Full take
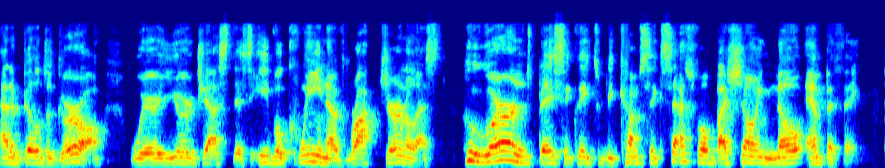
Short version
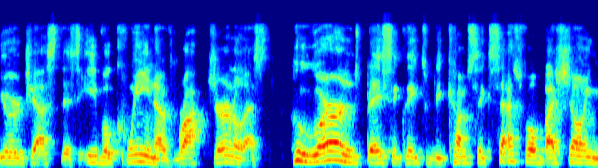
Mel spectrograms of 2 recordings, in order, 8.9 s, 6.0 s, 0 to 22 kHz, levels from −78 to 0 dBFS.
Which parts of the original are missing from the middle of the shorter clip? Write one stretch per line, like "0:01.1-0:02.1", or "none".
none

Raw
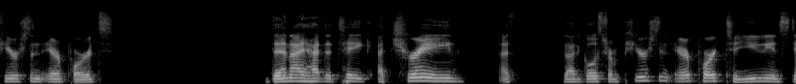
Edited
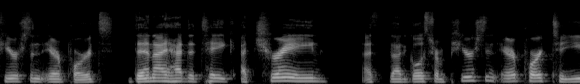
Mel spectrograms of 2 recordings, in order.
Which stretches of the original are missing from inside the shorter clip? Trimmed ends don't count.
0:01.2-0:02.6
0:05.2-0:05.6

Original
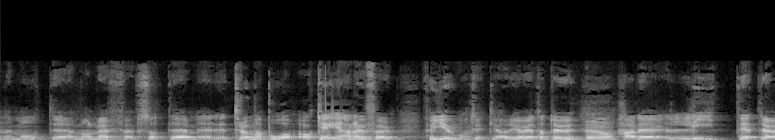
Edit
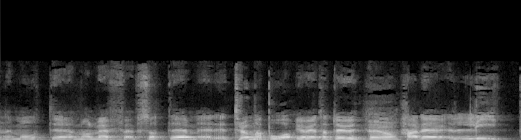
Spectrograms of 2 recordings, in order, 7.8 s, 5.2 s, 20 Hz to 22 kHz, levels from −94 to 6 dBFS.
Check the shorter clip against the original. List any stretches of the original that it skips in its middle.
0:03.0-0:05.1

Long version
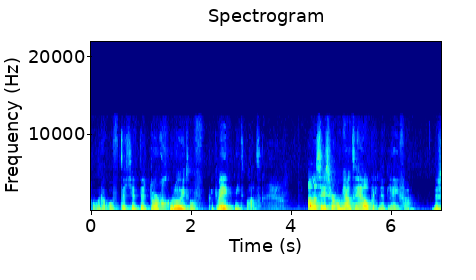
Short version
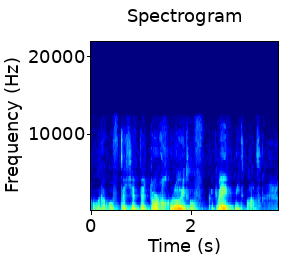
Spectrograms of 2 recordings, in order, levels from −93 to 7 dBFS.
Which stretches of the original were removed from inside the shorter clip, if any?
none

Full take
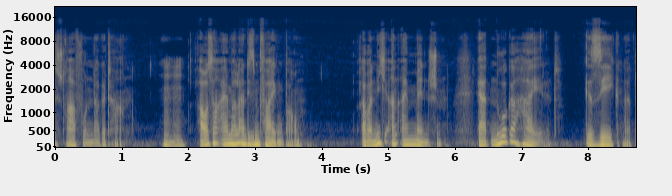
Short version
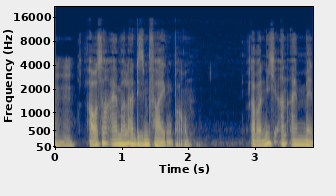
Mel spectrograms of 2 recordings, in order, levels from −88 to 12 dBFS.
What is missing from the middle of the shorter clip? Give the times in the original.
none

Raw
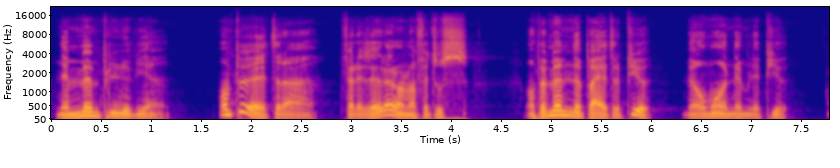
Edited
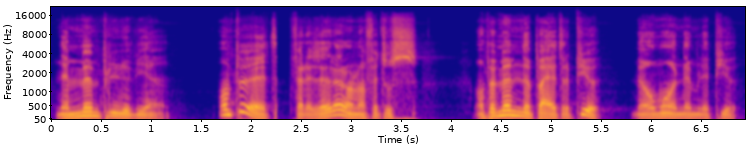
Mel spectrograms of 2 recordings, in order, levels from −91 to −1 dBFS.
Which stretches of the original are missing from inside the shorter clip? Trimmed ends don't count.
0:02.2-0:02.8

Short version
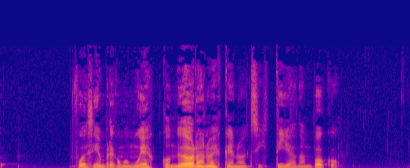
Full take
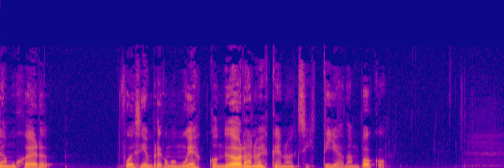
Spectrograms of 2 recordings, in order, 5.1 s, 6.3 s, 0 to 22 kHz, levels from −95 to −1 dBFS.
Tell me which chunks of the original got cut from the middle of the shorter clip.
none

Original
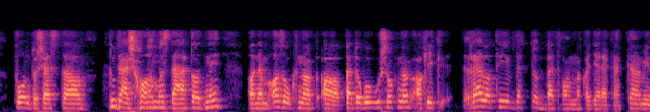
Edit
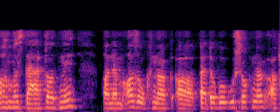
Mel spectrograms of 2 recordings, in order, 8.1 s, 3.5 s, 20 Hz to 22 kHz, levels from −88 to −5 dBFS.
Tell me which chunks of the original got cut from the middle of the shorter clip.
none

